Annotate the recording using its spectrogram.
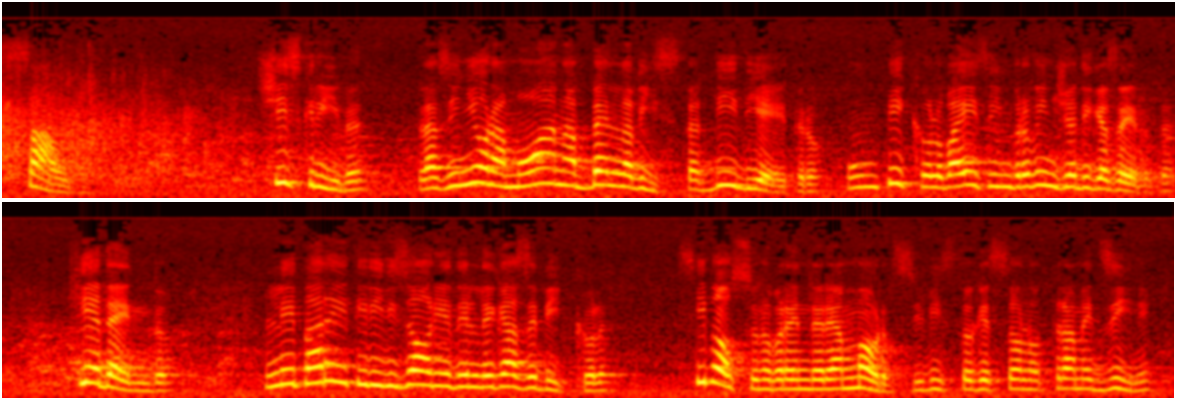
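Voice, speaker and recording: Against light background noise, a man talks at a moderate pace with long, frequent pauses. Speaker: comedian. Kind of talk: stand-up comic monologue. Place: stage. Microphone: lapel.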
